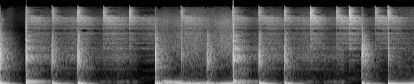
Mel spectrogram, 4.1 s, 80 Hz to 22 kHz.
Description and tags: reverb short house beat 116bpm with
reverb short house beat 116bpm
dance, rave, house, 116bpm, loop, electronic, electro, beat, club, techno, trance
